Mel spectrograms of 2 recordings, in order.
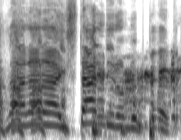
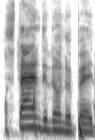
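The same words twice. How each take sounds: First: Laughing correction. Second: Said in the usual way. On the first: Real, not acted.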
